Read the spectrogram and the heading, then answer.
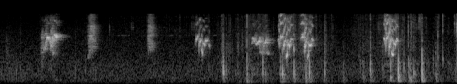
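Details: Three young budgerigars chatter in short, high chirps and squeaky twitters, irregular and overlapping, growing busier toward the end.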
